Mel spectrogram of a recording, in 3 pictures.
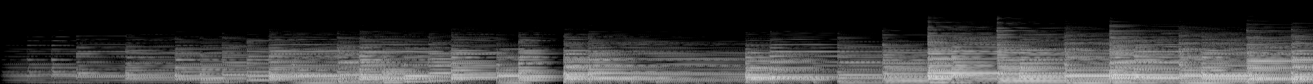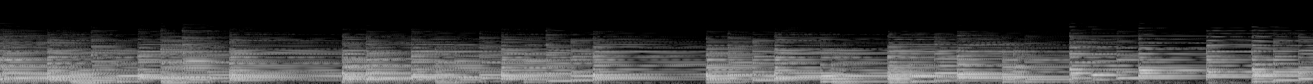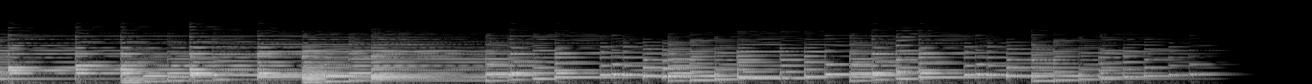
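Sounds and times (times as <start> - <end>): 
advanced piano solo: 0.0 - 38.7.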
